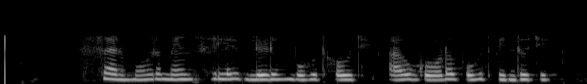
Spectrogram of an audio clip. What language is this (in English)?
Odia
